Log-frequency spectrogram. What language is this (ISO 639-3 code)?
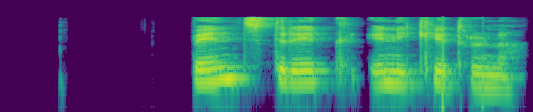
isl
